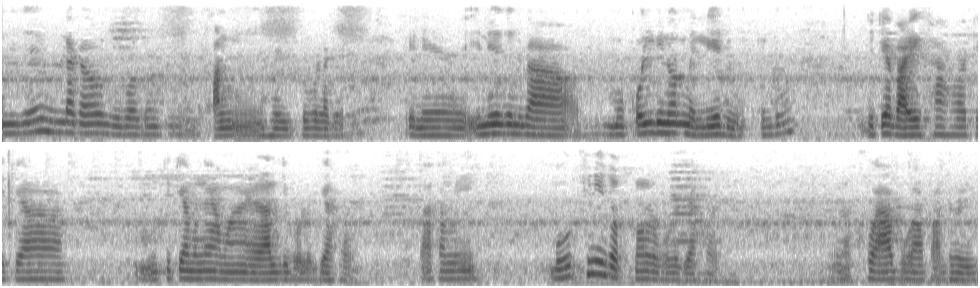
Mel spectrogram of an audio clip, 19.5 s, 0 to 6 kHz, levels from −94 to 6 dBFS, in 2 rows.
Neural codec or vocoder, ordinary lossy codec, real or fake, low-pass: none; MP3, 32 kbps; real; 5.4 kHz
